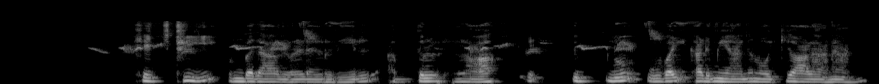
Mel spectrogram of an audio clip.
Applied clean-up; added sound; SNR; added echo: neural mask model Resemble Enhance denoiser.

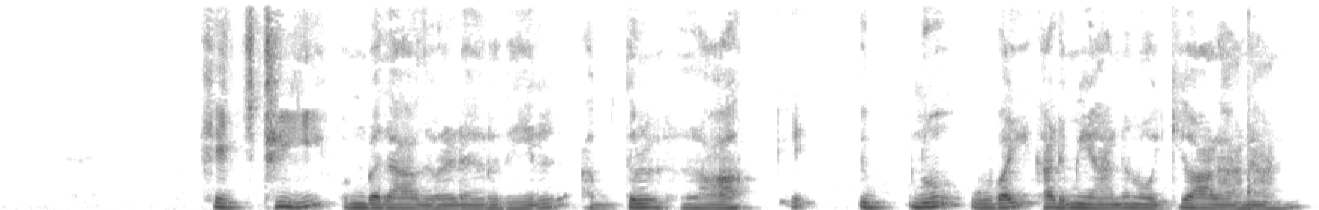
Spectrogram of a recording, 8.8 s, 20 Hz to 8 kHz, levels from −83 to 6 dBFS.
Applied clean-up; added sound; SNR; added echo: none; none; none; none.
